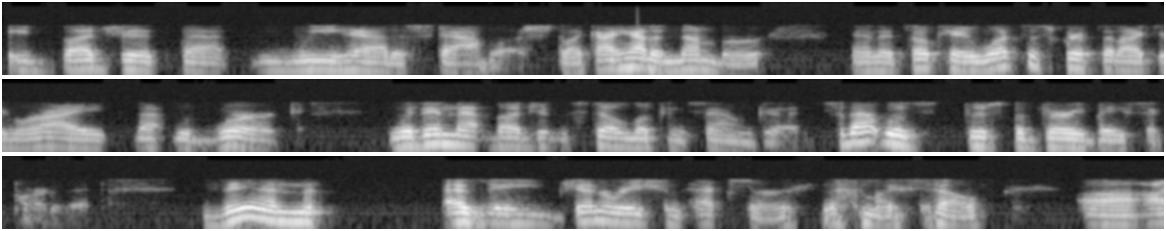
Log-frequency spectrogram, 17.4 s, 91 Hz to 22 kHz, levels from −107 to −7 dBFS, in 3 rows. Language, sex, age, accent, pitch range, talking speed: English, male, 40-59, American, 125-155 Hz, 170 wpm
